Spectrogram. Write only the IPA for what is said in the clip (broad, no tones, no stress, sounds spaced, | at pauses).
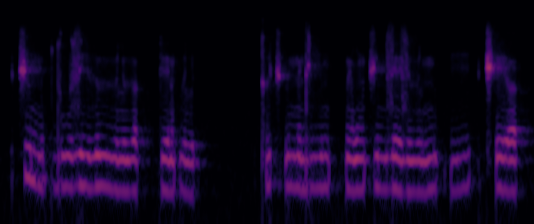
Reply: t͡ʃ ɨ m ɾ u p d uː z i ð ʉː l ʉː ɐ̯ kː e ɾ ə̃ p ɨ l | kʼ ɨ t͡ʃ ʔ ʉ m ẽ d iː m pː ẽ w ũ t͡ʃ i m z e z ʉː l m ʉ p ʔ iː | t͡ʃʼ e ɐ̯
